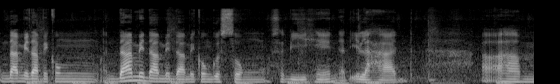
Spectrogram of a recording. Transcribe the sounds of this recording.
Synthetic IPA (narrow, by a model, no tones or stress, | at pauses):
ʔɐnd̪aːmɪd̪aːmɪkʊŋʔɐ̰nd̪aːmɪd̪aːmɪd̪aːmɪkʊŋɡʊst̪oŋsɐbiːhɪnɐ̰t̪ʔɪlɐɦad̪̚ | ʔɐm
